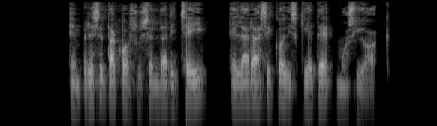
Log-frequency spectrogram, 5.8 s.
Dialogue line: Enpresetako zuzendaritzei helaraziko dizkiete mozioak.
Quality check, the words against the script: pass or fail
pass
